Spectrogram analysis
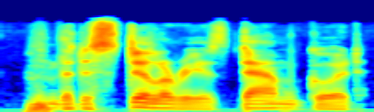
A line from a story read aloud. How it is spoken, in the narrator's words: Cranley laughed, and said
